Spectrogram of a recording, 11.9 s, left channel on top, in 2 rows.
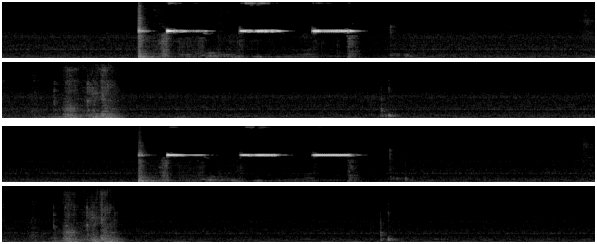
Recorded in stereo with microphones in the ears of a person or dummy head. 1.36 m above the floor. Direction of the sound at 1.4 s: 10° left (ahead or behind).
